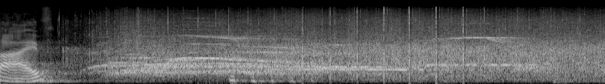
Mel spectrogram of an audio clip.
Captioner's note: audience applauding and cheering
